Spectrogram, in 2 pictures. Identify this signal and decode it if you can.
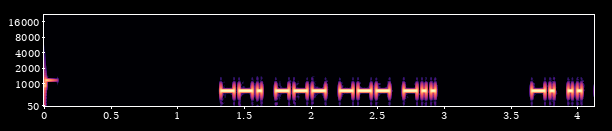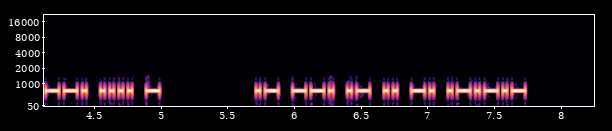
Morse code, heard as a keyed tone, about 36 wpm, 700 Hz. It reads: GOOD NIGHT AGAIN.
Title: 3x Word-Spacing - Sentences from Top 300 Words - 35wpm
